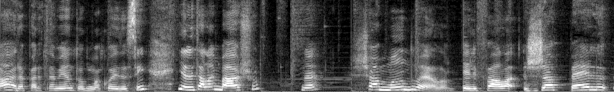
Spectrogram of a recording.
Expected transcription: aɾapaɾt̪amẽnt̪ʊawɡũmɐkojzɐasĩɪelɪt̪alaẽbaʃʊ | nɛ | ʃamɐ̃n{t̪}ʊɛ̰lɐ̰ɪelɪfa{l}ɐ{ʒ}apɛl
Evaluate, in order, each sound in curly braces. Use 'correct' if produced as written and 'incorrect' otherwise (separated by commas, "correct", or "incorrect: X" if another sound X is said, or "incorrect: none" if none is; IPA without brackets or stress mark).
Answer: incorrect: d̪, correct, correct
